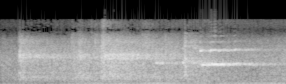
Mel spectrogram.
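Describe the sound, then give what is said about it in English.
A black Mercedes rolls into a parking garage over a steady wash of engine and road noise, with a dull thump early on and thin squealing tones near the end as it comes to a stop. “The car stops.”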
